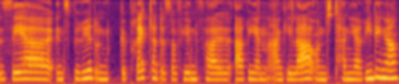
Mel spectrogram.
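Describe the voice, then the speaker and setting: Noticeable background noise sits behind a woman who speaks in a fairly high pitch at a moderate pace with flat, monotone intonation. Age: 20s. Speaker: horse trainer and equine physiotherapist. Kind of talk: interview. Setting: home recording with partner.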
